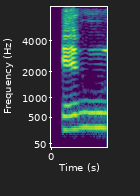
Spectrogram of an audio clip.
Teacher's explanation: देर तक आवाज नाक में छुपेगी। इन पूरा हक अदा होगा। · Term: अकमल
